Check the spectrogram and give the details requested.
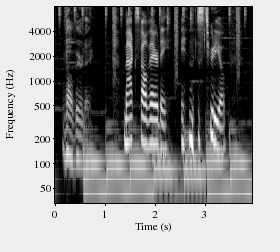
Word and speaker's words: Valverde: Valverde.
